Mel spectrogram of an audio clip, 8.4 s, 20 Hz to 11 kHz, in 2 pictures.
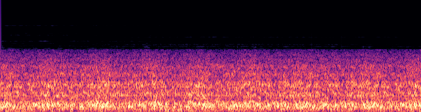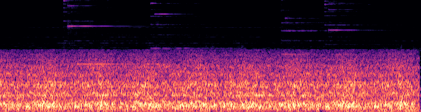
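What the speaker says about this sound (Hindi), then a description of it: "यह है ब्रह्मांड की आवाज।" Sonified rendering of the oldest sound of the early universe, from about 380,000 years after its birth, heard as a steady, dense, loud broadband roar with no pauses, plus a few faint high shimmering tones near the middle and end.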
